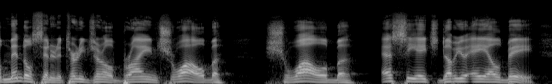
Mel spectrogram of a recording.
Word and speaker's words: Schwalb: Comer said he wants to grill Bowser, City Council Chair Phil Mendelson, and Attorney General Brian Schwalb, Schwalb, S-C-H-W-A-L-B. I'm used to saying Schwab. Do you pronounce the L?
